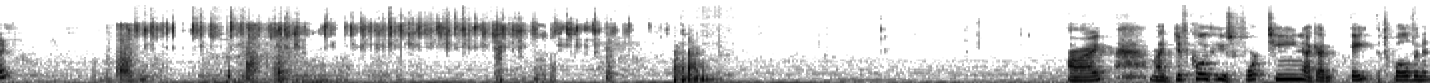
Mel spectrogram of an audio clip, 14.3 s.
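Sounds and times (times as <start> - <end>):
speech: 0.0 - 0.2, 1.3 - 1.7, 10.7 - 14.2
dice rattling and clattering: 1.2 - 7.3.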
